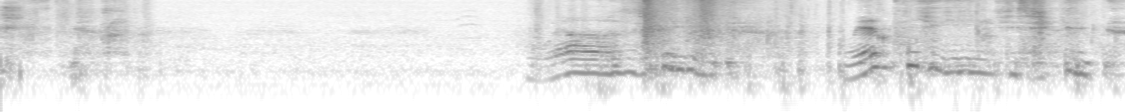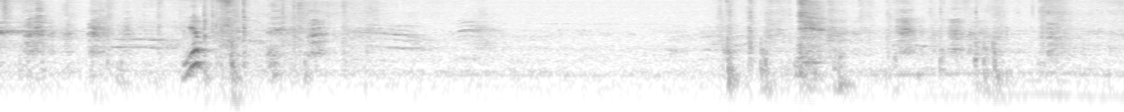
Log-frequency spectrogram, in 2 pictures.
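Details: Rocky, a pet pug indoors in a small room, gives a run of rising whimpering and whining yelps, then scuffling and clattering noises, with a person's voice giving commands nearby.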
